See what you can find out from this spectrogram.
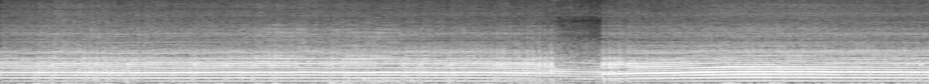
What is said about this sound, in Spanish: Mirad, ya me está empezando a fallar la moto. Voy a puño roscado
